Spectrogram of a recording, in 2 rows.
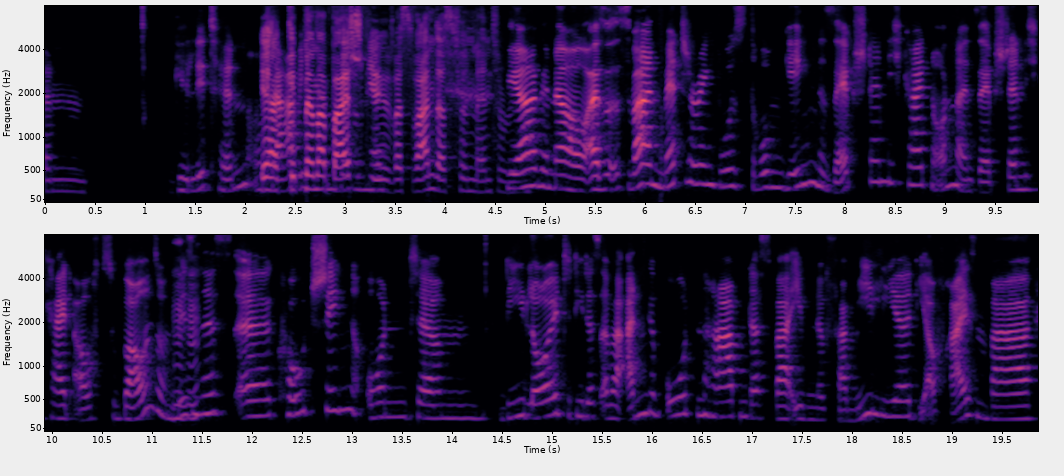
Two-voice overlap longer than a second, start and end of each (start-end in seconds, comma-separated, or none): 2.2-3.5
